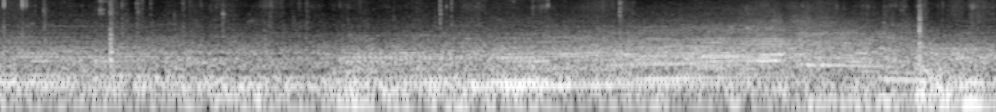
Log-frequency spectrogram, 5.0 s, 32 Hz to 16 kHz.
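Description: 2018 Subaru WRX STI Type RA driven through a fast corner: loud, continuous engine drone with the pitch rising and falling as it accelerates, plus tire and wind noise, heard from inside the car.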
